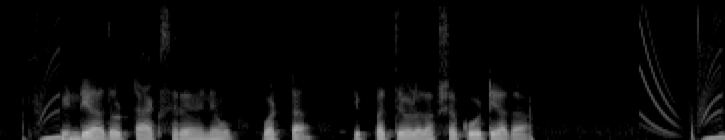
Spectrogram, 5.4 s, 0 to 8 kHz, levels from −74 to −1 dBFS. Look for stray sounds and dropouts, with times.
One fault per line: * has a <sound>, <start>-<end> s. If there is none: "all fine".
* has a chirp, 4.8-5.1 s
